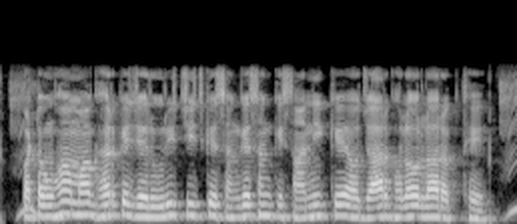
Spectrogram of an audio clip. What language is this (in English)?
Chhattisgarhi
